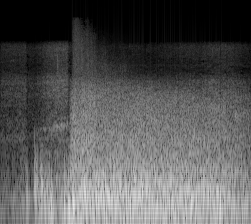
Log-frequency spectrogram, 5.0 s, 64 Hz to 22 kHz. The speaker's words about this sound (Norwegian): Bombebilen som Anders Behring Breivik hadde plassert ved høyblokka, eksploderte klokka 15.25.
